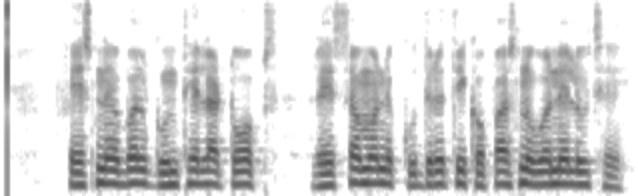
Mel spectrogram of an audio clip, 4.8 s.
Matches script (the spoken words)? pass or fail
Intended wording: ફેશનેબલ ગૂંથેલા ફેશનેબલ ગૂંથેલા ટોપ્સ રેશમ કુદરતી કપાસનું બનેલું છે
fail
